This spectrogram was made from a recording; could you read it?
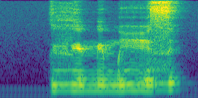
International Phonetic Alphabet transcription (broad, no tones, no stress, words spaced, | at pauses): vʲəmʲəmiz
